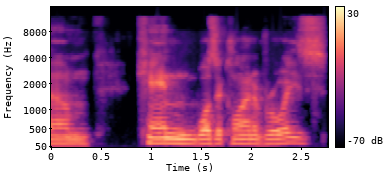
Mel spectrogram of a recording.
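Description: Over a quiet background, a man with an Australian accent speaks in a dark, mellow tone at a medium pitch with fairly even intonation. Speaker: marketing consultant and author. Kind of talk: casual interview.

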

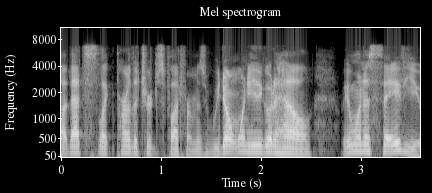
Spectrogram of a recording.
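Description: A man talks with an Alaskan accent. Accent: American, Alaskan. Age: 30s. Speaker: filmmaker and photographer. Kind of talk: interview testimony.

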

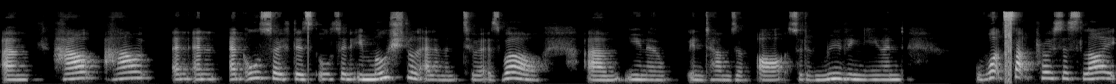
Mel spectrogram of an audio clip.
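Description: Against a quiet background, a woman with an unremarkable speaking voice speaks at a moderate pace, her fairly high pitch held in a fairly even intonation. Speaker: interviewer. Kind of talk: interview conversation. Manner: warm, encouraging.

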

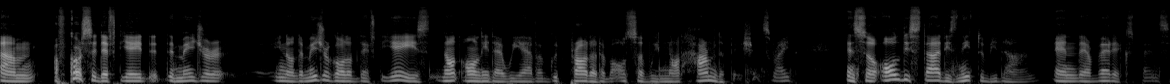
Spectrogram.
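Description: A man speaks at a fairly quick pace in a bright, sharp tone, his loudness swinging widely, on a very clean recording with a silent background. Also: fairly high pitch for a man, ordinary pitch variation. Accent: Italian. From Italy, Turin. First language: Italian. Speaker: gene therapy researcher. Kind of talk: interview. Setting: studio. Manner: halting.

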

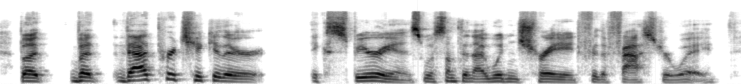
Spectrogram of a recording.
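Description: A man talks in a plain, everyday voice, fairly high and with lively intonation. His pace is moderate, and the background is quiet. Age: 40s. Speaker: theology professor. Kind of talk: casual interview.

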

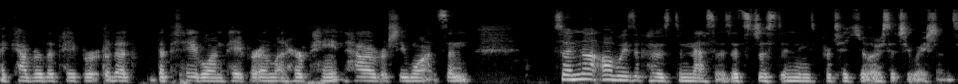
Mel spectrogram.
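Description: An unremarkable speaking voice comes through, its pitch varying in an ordinary way. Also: woman. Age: 30s. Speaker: stay-at-home mother. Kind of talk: voicemail question.

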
